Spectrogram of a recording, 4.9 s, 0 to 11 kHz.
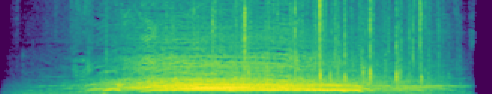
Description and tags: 181001 006 crowd cheer
crowd cheer with claps, men's in the middle, girls' laughing at the beginning
crowd, applause, cheering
